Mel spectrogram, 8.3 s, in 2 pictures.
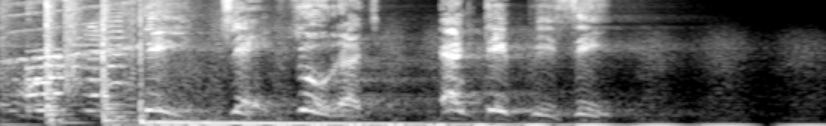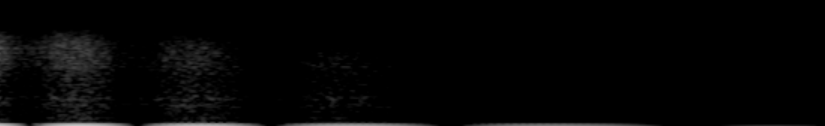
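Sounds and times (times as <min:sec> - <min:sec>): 
EDM extended bass mix: 0:00.0 - 0:03.4.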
